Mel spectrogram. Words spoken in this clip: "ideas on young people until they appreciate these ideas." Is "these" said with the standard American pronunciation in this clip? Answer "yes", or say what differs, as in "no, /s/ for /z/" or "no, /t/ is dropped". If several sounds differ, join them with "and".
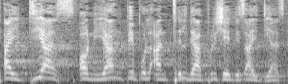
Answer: no, /s/ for /z/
